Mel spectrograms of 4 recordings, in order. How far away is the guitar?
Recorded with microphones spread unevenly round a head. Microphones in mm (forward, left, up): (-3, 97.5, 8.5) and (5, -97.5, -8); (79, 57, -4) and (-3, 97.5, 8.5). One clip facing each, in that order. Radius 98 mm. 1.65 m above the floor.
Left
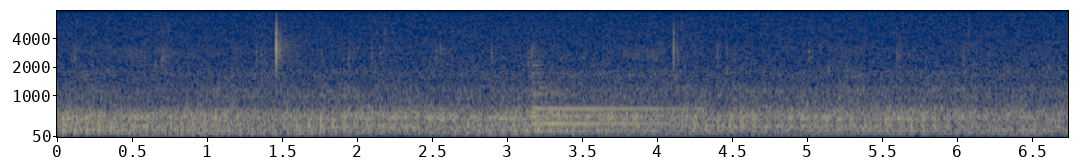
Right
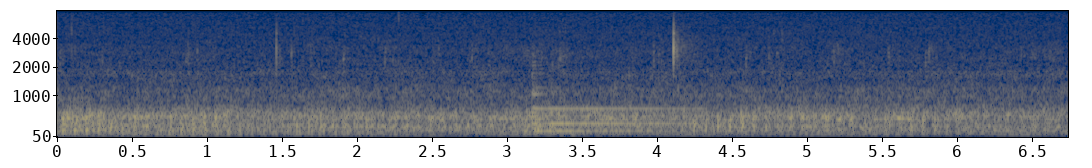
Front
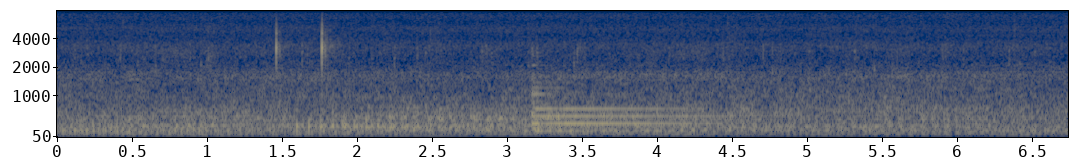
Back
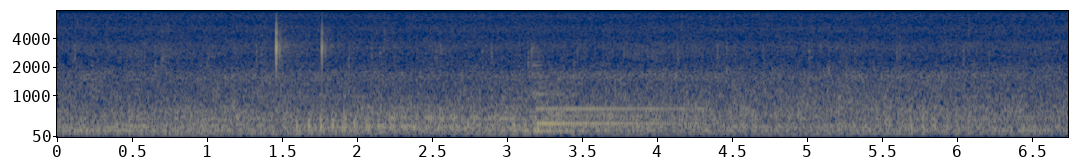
About 3.5 m.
